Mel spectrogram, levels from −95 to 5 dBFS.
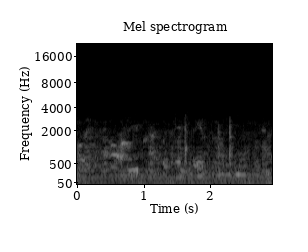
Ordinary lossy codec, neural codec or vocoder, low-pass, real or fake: MP3, 24 kbps; codec, 16 kHz in and 24 kHz out, 1.1 kbps, FireRedTTS-2 codec; 3.6 kHz; fake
